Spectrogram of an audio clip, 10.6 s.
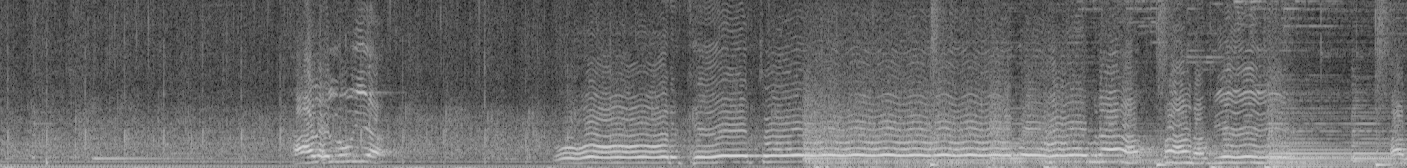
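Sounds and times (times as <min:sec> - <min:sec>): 
audience applause: 0:00.0 - 0:06.0
speech: 0:02.2 - 0:03.1, 0:04.2 - 0:10.5.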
